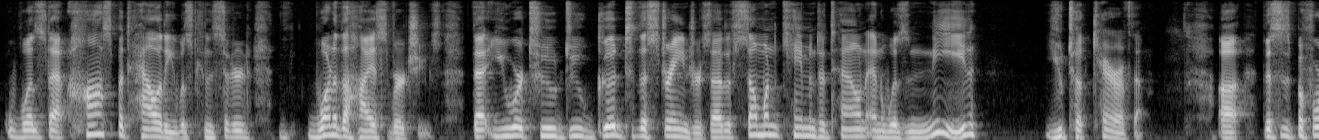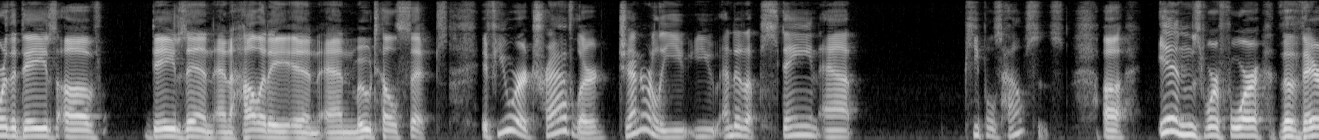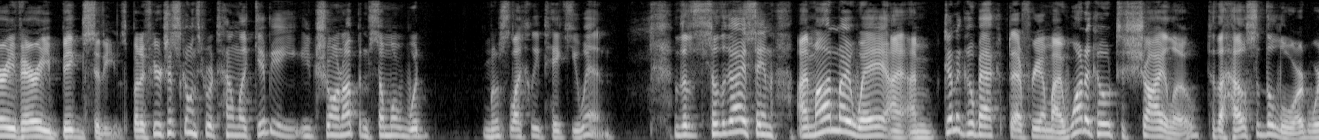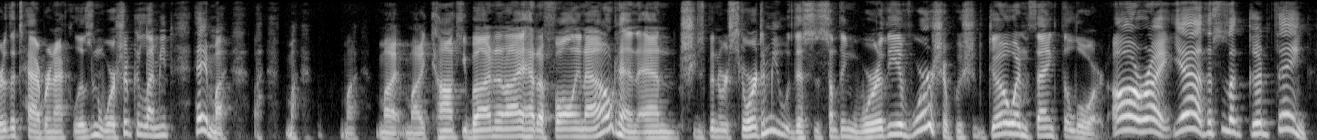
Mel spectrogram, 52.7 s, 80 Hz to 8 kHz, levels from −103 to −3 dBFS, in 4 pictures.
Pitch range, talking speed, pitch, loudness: 135-185 Hz, 195 wpm, 155 Hz, -23 LUFS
